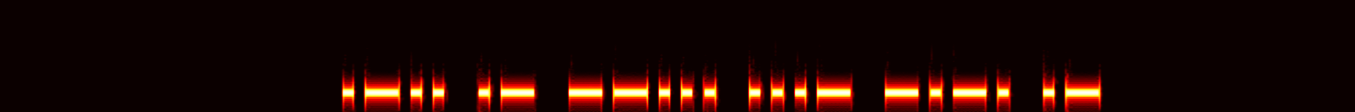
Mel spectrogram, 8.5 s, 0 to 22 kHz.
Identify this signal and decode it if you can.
Morse code, heard as a keyed tone, about 17 wpm, 700 Hz. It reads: LA7VCA
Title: DXCC-100 Call Signs - 6 Characters - 17wpm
